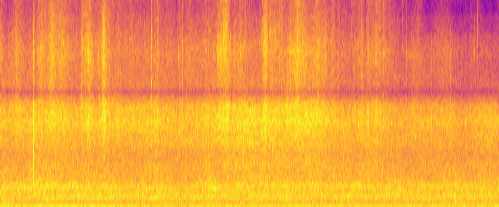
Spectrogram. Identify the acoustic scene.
street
